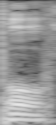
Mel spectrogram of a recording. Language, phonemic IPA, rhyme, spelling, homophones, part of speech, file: French, /bo/, -o, bau, baud / bauds / baux / beau / bot, noun, Fr-bau.ogg
- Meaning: crossbeam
